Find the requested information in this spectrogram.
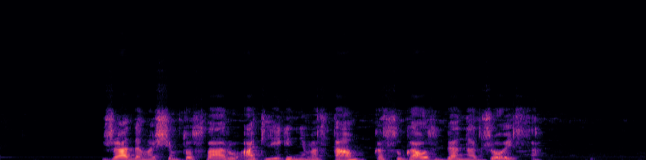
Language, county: Lithuanian, Vilnius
